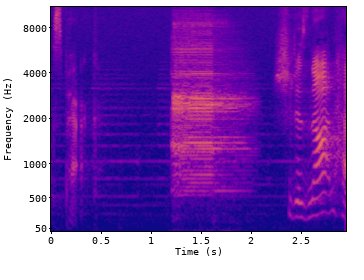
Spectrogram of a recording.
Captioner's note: alarm ringing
